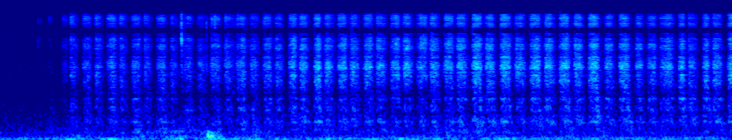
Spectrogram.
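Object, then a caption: Felt-tip marker on a paper sheet on a hard clipboard. A yellow felt-tip Sharpie marker rubs over a thin printed paper coloring page on a hard clipboard in short back-and-forth strokes. This produces a steady, rhythmic scratchy rasp that is bright and papery. The strokes pulse quickly and evenly, with a faint low thump underneath.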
